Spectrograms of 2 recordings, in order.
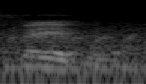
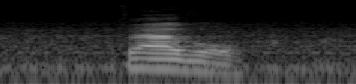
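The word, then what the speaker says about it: FABVL: Yeah, it's F-A-B-V-L, but it's Fable. Okay. Is how we pronounce it.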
